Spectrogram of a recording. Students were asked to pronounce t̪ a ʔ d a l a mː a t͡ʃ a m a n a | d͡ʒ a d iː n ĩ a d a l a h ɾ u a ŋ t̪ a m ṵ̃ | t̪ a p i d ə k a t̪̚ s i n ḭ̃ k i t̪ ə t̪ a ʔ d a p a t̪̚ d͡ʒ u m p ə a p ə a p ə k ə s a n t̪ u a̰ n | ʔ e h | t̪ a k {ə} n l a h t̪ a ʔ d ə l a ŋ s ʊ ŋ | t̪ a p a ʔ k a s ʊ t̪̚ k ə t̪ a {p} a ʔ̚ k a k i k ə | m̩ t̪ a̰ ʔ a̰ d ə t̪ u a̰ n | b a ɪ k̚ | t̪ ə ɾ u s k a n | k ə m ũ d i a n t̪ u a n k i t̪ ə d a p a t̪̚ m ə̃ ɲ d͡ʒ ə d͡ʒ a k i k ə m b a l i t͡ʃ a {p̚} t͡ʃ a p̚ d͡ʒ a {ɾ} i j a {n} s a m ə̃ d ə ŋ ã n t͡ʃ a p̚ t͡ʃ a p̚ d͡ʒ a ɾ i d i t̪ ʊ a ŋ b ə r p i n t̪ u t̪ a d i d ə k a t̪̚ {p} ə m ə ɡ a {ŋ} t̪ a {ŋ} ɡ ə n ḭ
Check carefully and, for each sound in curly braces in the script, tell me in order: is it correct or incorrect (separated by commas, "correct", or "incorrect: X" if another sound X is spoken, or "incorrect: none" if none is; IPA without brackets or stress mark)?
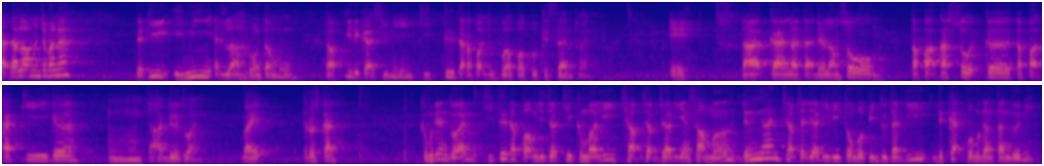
incorrect: a, correct, correct, correct, incorrect: ŋ, correct, correct, correct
